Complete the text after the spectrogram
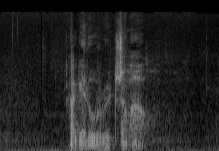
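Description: A man speaks briefly and firmly close by.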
